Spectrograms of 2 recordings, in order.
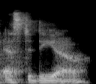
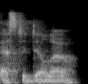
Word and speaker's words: Estudillo: and it was, and I think it should have been like Estudillo, but everyone pronounced it Estudillo.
